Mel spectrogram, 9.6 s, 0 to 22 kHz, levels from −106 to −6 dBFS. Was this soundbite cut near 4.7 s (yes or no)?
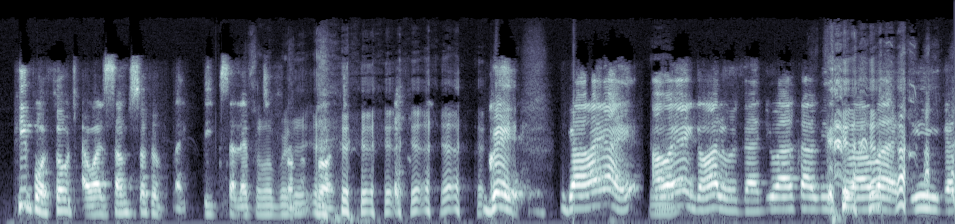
yes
